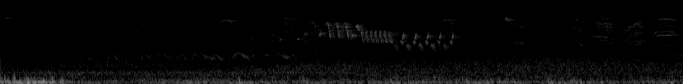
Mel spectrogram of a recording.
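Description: Songbirds chirping, with a rapid high trill of quickly repeated notes about three seconds in and a few short chirps near the end. A brief low rumble at the very start is the loudest sound.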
